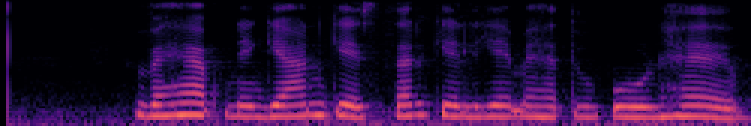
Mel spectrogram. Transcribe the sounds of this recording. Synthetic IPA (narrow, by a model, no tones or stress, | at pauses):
ʋɛɦɐpneɡjaːnkeɪst̪əɾkeliemɛɦət̪wəpuːɾɳɦɛ̃ː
